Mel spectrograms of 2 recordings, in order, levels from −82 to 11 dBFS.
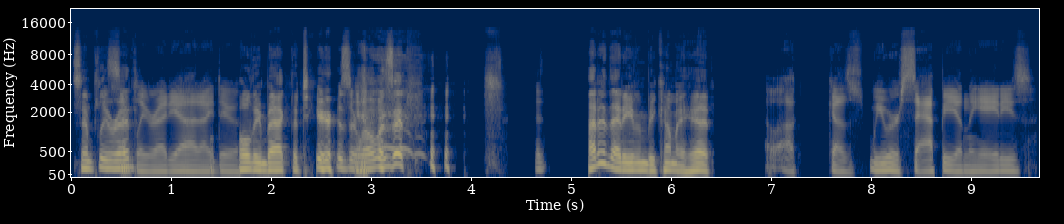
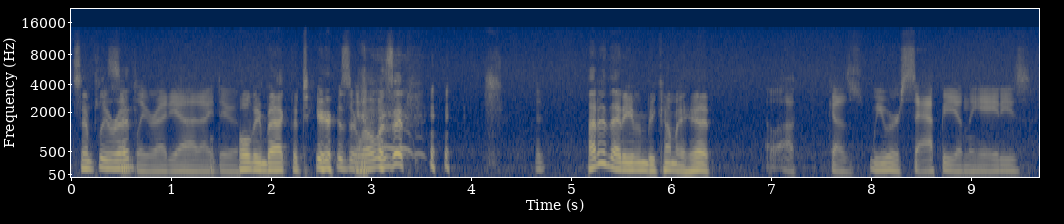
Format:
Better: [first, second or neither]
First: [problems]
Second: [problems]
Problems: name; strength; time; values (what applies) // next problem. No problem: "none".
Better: first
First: none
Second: hiss; faint; throughout; 25 dB below the speech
